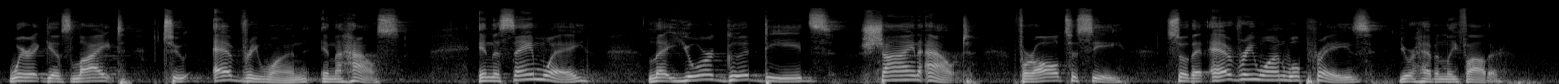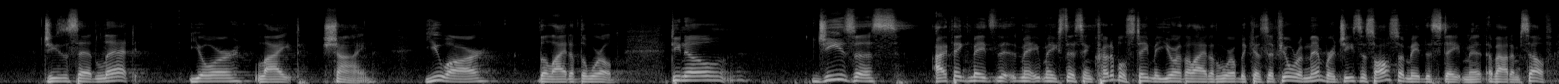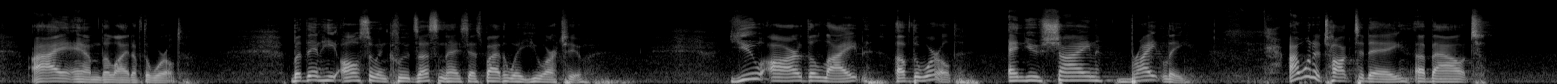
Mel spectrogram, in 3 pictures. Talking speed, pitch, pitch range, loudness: 145 wpm, 145 Hz, 125-170 Hz, -27 LUFS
